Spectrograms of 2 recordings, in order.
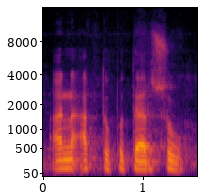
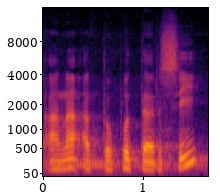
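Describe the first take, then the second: First: The last word ends in a u vowel. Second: The last word ends in an i vowel. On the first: "tidak dibaca" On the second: "tidak dibaca"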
